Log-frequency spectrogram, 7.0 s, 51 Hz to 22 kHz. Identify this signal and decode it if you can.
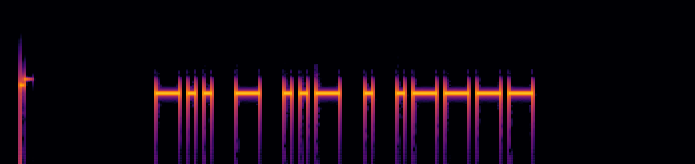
Morse code, heard as a keyed tone, about 15 wpm, 700 Hz. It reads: DTUE1
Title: Five Challenging Letter-Number Combinations 15wpm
